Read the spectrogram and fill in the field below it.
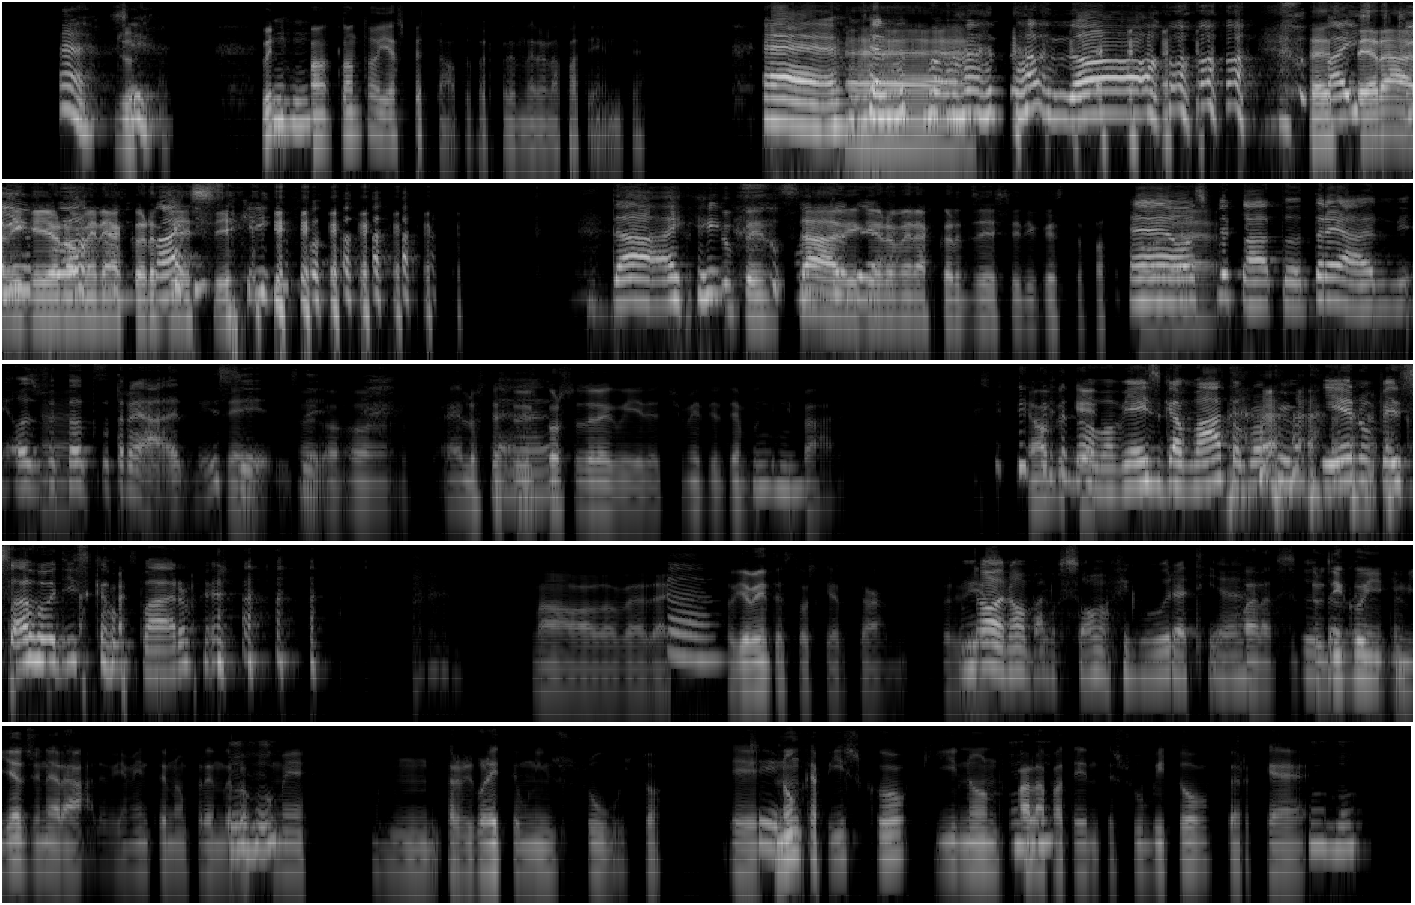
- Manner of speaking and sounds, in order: tapping; laughing while speaking: "bella domanda. No! Fai schifo, fai schifo!"; chuckle; laugh; unintelligible speech; unintelligible speech; chuckle; "proprio" said as "popio"; laugh; chuckle; "Guarda" said as "guara"; "assolutamente" said as "solutamente"
- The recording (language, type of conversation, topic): Italian, unstructured, Come ti piace passare il tempo con i tuoi amici?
